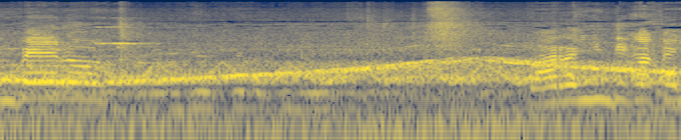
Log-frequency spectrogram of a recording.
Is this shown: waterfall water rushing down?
no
